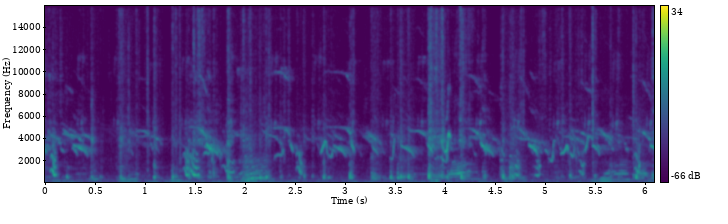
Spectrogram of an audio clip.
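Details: Grey francolin family, chicks feeding: busy high peeping chirps, some rising then falling, tumble over one another amid muffled clucks and many short dry clicks.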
